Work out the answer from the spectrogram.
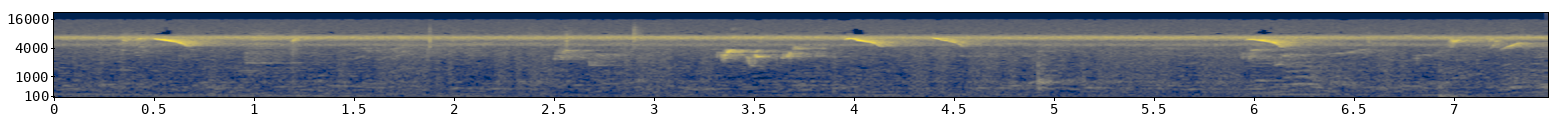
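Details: Crimson-backed sunbird (Leptocoma minima), Periyar National Park, Kerala, India, December 2022, giving thin, very high descending tseep notes, one every second or two, over a steady high insect hum.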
